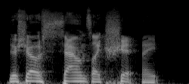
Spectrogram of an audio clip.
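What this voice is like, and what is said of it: Put-on British accent. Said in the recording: “Was that your British accent? ... It's my Ash accent.”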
